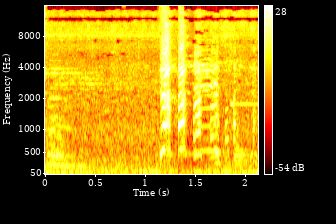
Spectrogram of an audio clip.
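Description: Steady low rumble of road traffic, with buses passing on a nearby street.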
